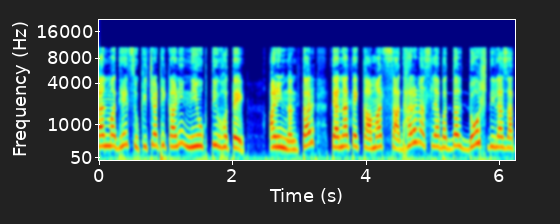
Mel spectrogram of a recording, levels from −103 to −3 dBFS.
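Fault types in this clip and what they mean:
No technical fault can be heard anywhere in the speech signal.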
